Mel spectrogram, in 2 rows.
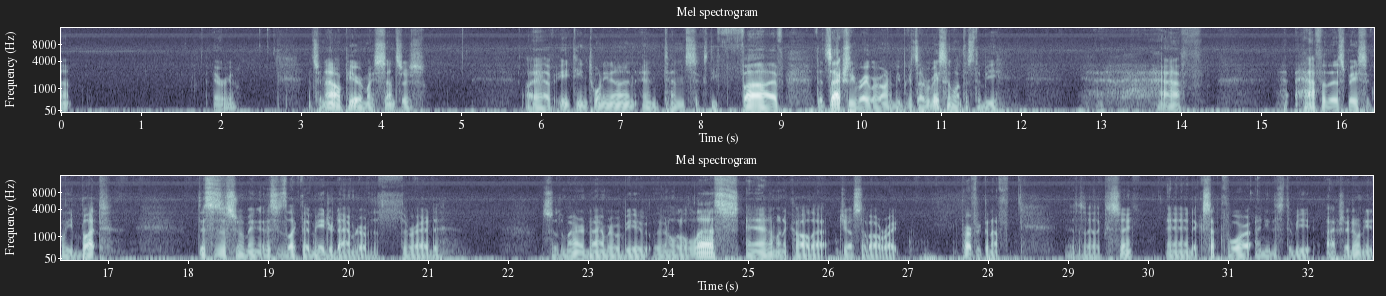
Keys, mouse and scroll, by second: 2.5 click, 4.4 click, 31.3 click.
